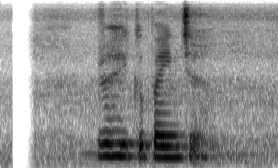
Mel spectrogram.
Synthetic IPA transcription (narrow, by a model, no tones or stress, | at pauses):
rʌɦekopajnt͡sʰʌ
